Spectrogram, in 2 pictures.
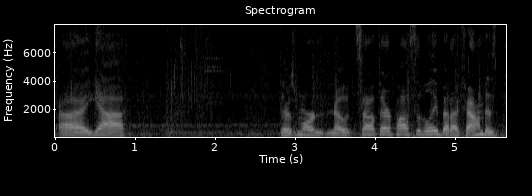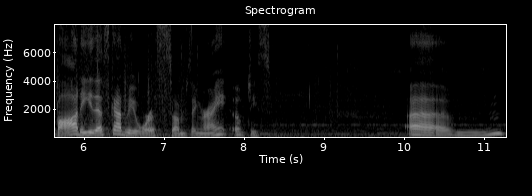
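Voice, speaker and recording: A woman's voice: on the low side, a little hiss or hum. A woman doing casual playthrough commentary, thinking aloud and asking herself questions as she goes. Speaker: gameplay host.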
